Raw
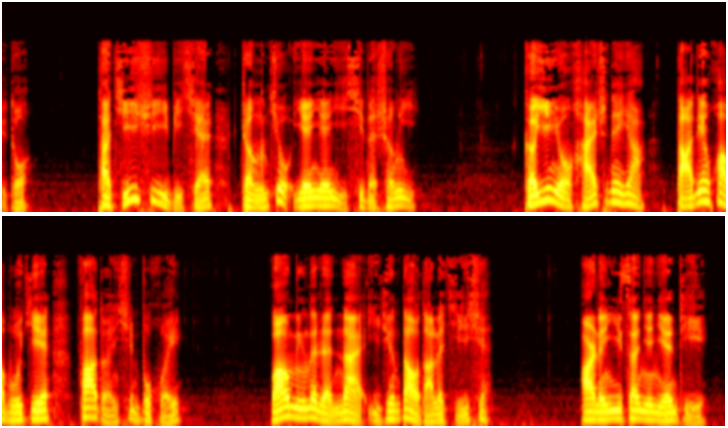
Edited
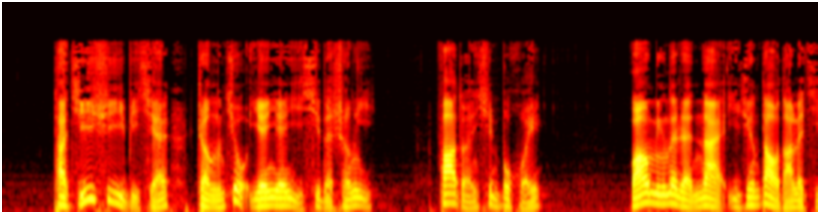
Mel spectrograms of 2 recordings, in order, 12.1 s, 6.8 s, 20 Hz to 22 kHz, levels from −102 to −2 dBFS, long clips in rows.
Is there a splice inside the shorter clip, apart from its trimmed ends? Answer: yes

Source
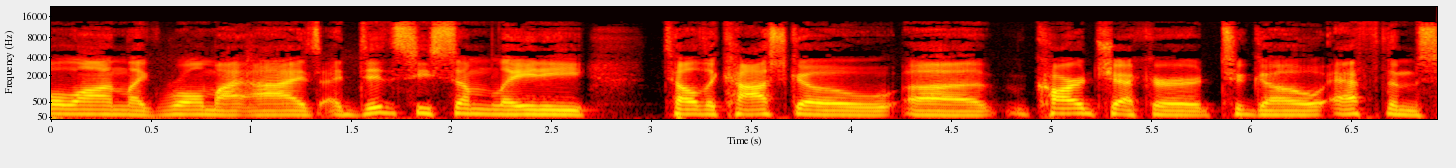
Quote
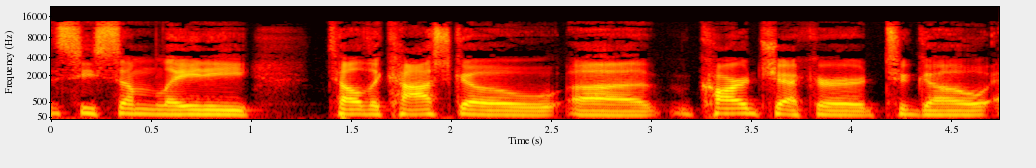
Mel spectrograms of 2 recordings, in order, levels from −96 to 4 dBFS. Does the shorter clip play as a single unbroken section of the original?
yes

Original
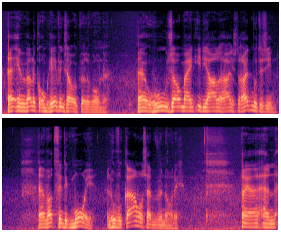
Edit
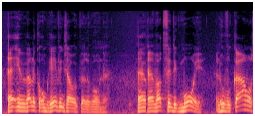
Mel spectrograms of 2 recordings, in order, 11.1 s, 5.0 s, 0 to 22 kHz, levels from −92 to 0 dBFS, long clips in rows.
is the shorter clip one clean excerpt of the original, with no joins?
no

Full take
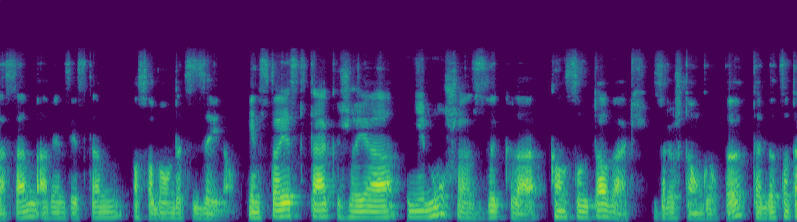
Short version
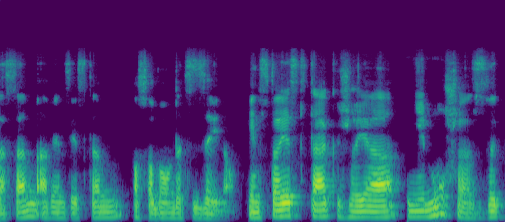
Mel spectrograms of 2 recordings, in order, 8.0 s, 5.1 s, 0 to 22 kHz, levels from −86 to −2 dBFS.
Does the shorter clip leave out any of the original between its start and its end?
no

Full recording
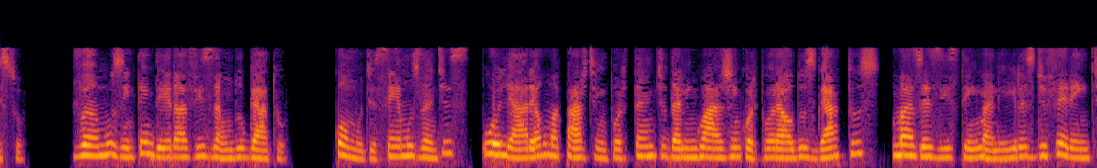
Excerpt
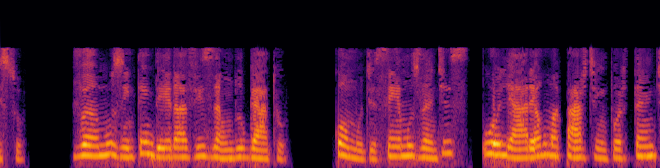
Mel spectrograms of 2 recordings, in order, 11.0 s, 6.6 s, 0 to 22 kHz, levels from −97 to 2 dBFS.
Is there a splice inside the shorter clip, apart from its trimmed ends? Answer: no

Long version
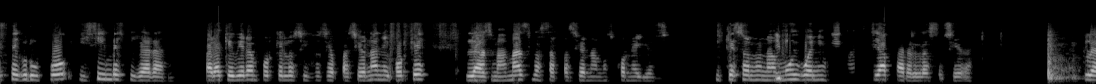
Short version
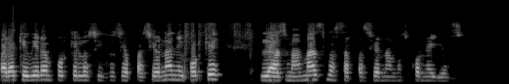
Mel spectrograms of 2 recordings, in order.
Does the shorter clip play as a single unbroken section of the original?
yes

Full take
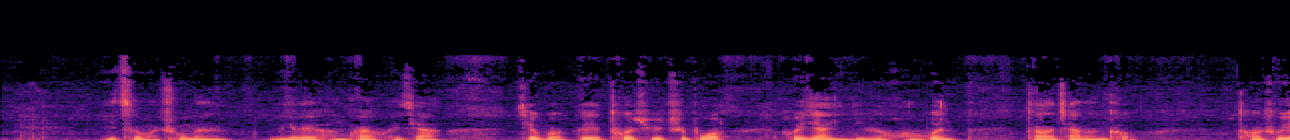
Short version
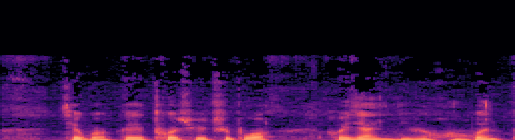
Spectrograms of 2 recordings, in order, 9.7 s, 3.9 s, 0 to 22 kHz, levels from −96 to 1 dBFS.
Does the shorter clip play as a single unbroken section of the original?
yes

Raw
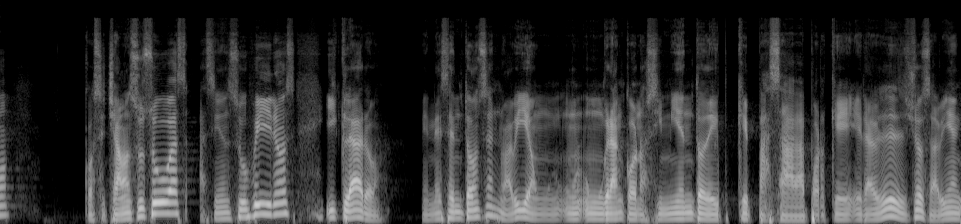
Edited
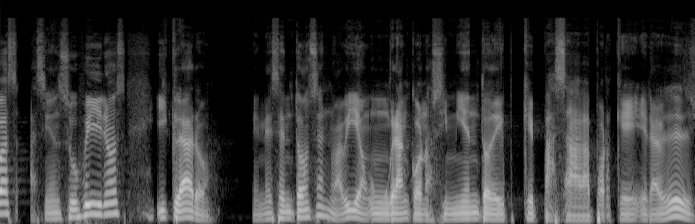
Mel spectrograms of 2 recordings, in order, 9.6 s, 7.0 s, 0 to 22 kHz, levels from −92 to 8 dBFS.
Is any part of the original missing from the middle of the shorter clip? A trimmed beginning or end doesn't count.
yes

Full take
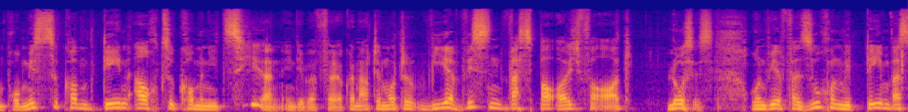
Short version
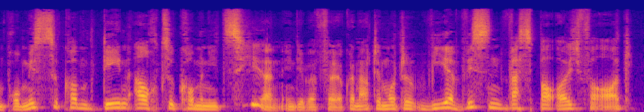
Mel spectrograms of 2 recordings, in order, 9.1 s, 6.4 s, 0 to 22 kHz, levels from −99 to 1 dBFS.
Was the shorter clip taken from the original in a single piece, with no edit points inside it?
yes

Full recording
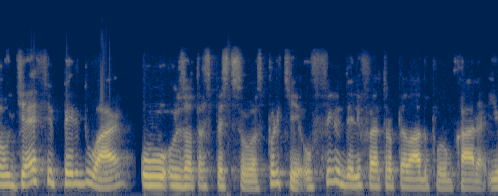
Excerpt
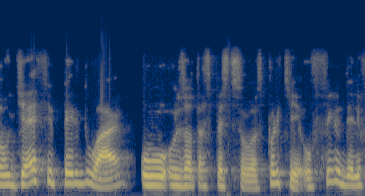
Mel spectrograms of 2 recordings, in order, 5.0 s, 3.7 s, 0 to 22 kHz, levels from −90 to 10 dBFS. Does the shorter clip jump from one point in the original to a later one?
no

